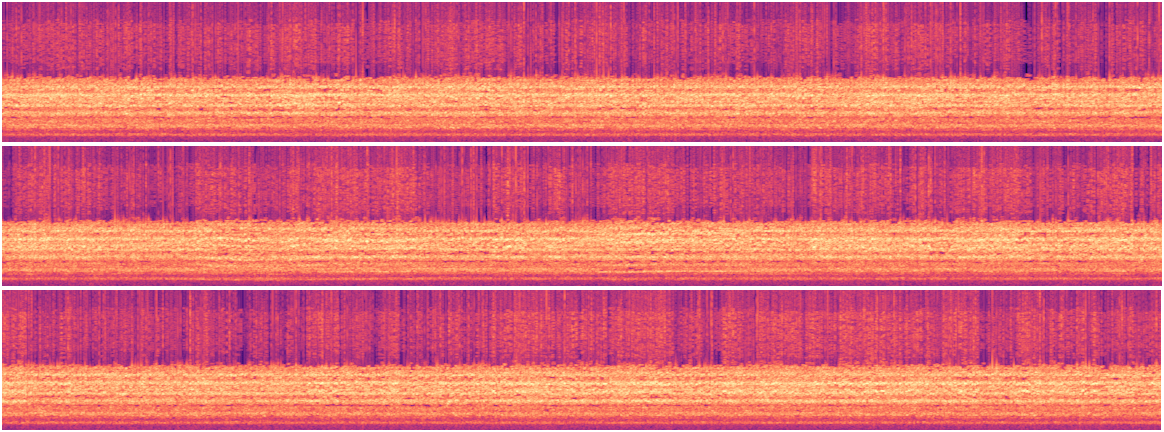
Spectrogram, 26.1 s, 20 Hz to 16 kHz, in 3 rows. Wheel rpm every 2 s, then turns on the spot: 230, 230, 230, 230, 230, 220, 230, 230, 230, 230, 230, 240, 230.
none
